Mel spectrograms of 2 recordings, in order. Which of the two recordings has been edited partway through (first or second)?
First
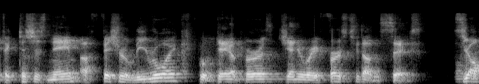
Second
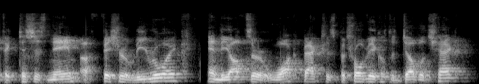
second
